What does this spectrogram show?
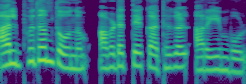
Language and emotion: Malayalam, neutral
